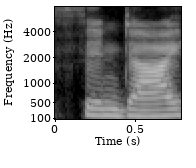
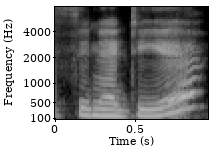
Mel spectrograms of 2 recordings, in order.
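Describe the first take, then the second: First: It is said with a local English pronunciation. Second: It is said with a classroom Latin pronunciation. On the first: "So I think it's sin die here" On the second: "I know I had Latin in school, so we would be"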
